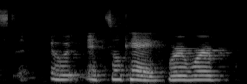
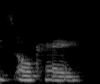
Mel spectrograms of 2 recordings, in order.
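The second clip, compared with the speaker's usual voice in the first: very deep, soft, calm voice; 2 semitones lower, 6 dB quieter than usual. Retelling what he says as he looks in her eyes, imitating a deep, calm voice. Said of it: "the voice is very deep and calm".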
